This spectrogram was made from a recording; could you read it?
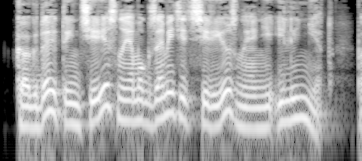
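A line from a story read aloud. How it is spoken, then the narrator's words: Grumbling. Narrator (Russian): проворчал я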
